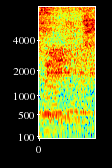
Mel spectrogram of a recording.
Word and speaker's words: Boyer: a guy named Ernest Boyer, although he pronounces it Boyer, American pronunciation, but it's Boyer.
